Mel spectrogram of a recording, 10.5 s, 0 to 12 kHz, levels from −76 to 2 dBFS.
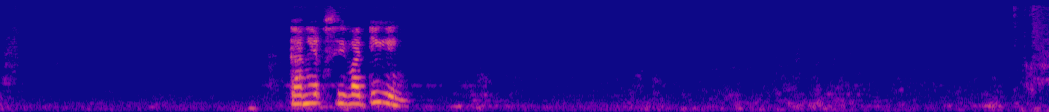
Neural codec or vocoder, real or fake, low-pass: none; real; 9.9 kHz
